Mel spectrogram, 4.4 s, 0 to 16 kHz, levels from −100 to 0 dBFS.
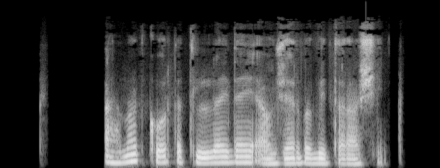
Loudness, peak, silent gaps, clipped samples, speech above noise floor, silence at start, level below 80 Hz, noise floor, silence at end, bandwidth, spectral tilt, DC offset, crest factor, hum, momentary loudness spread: -14 LUFS; 0 dBFS; 3.90-3.97 s; under 0.1%; over 77 dB; 1.05 s; -44 dBFS; under -90 dBFS; 0.4 s; 9.8 kHz; -5 dB/octave; under 0.1%; 14 dB; none; 4 LU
